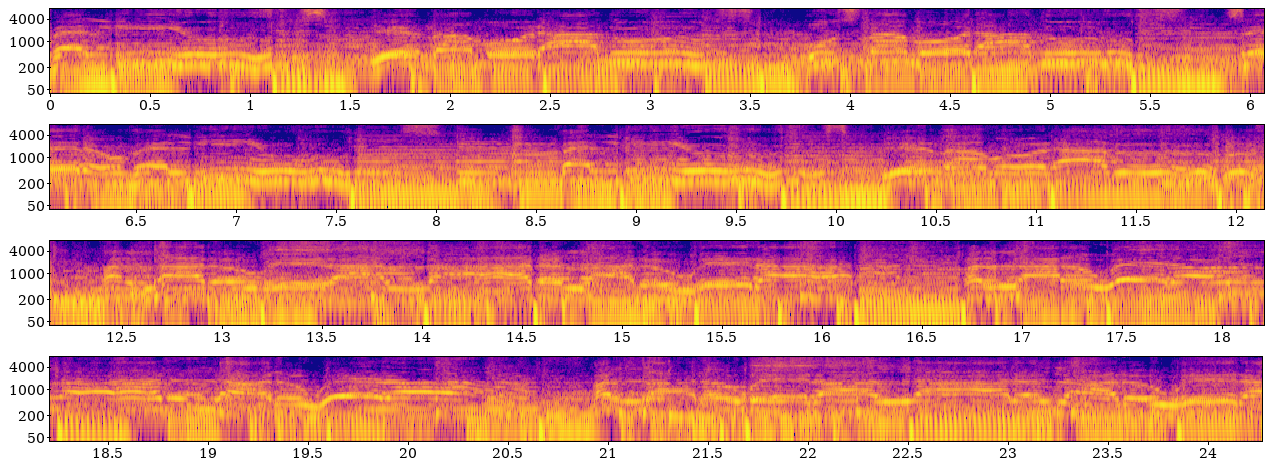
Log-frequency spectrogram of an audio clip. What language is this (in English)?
Portuguese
